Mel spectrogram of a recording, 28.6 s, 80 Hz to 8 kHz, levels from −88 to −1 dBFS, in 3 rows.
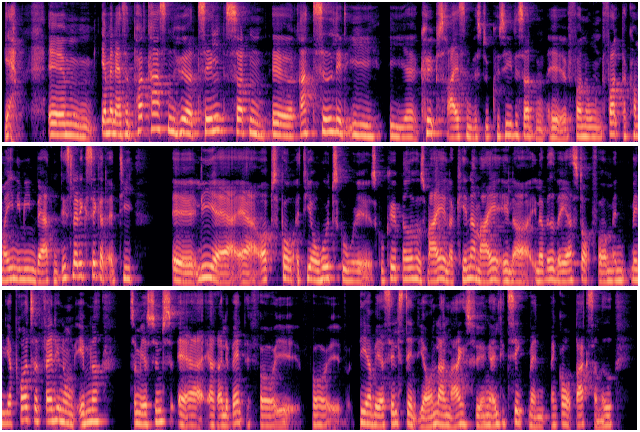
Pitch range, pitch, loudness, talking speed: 160-200 Hz, 180 Hz, -19 LUFS, 210 wpm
